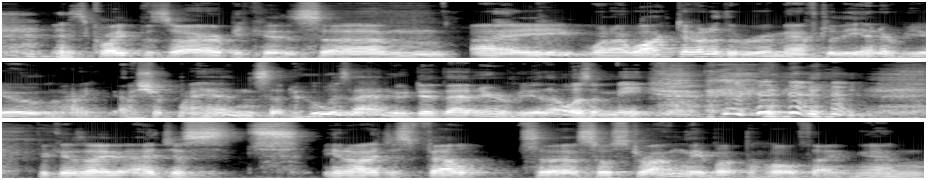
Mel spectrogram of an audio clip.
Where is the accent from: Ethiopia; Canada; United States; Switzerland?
Canada; Toronto, Ontario; I was raised in the Toronto area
